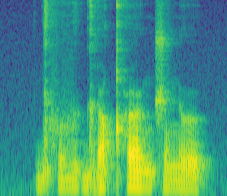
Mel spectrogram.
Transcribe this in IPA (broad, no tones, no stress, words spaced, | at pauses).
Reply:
ɡḛfɵvʉ ɡyɾø qʰʉːŋ ʃœnɵ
